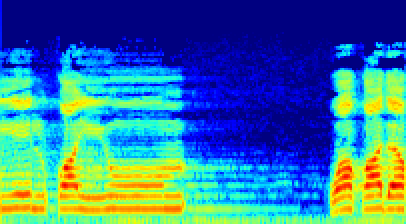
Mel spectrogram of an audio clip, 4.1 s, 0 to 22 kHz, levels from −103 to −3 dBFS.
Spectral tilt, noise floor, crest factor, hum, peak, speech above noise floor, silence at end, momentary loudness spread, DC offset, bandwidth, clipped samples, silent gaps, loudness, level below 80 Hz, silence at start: -4.5 dB/octave; -56 dBFS; 18 dB; none; -4 dBFS; 36 dB; 0 s; 12 LU; under 0.1%; 10.5 kHz; under 0.1%; none; -21 LUFS; -52 dBFS; 0 s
